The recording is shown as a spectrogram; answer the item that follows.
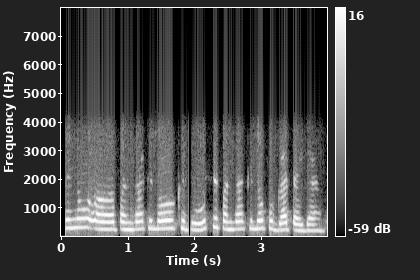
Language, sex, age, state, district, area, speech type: Punjabi, female, 18-30, Punjab, Ludhiana, rural, conversation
